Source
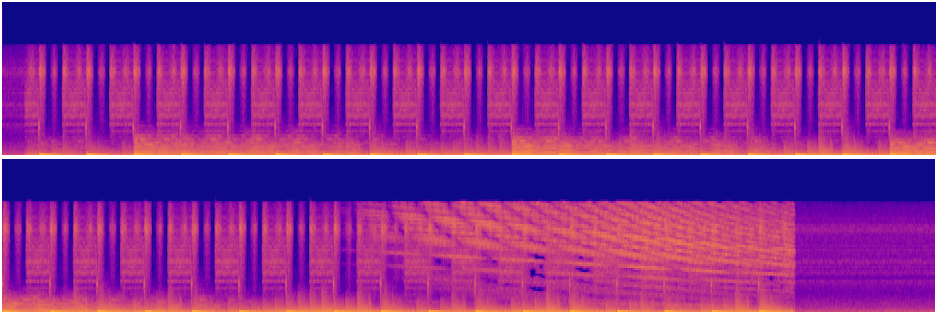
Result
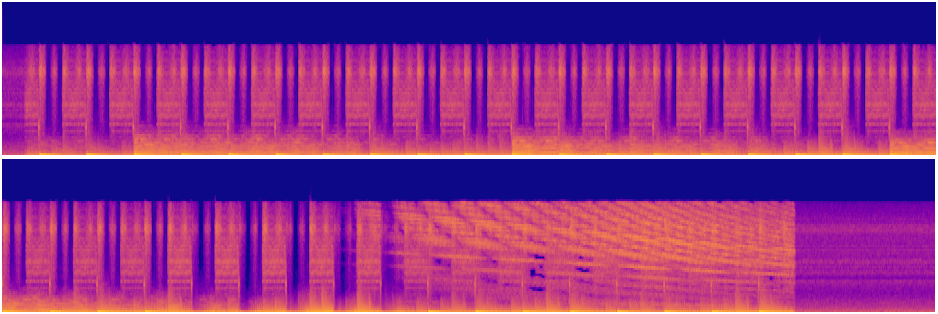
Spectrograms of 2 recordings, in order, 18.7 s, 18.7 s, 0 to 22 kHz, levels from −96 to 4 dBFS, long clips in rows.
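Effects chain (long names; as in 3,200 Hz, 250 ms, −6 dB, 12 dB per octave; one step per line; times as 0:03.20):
0:10.93–0:13.30: compressor whose output falls as the input rises −24 dBFS, ratio −0.5
level +4.5 dB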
